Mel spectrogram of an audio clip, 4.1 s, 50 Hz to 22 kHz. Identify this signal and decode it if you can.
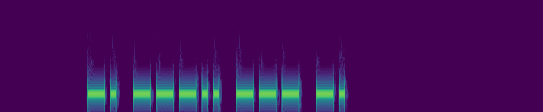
Morse code, heard as a keyed tone, about 28 wpm, 700 Hz. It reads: N8ON
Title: USA Call Signs - 4 Characters - 28wpm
